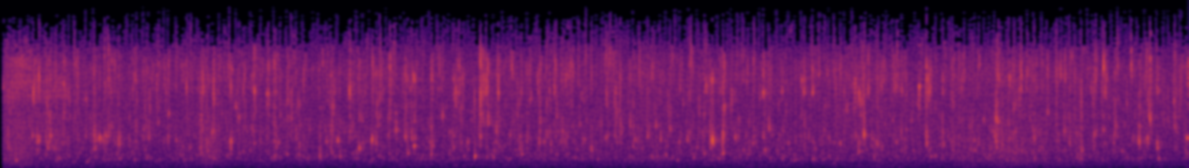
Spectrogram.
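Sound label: Potok, stream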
